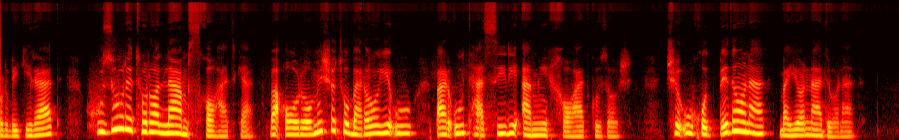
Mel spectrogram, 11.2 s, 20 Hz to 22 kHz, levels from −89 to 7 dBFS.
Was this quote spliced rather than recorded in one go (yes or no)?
yes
